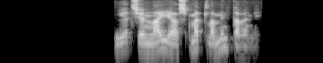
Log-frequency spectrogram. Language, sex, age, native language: Icelandic, male, 50-59, Icelandic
